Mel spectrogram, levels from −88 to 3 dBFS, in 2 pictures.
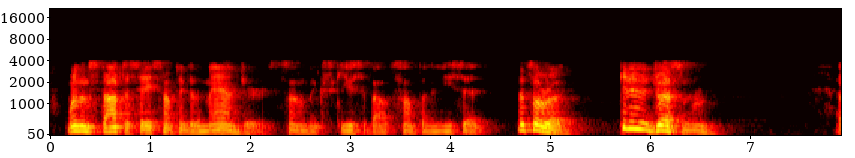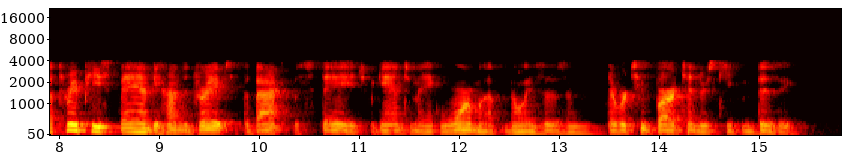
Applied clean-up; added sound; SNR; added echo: none; none; none; reverberation time 0.4 s.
